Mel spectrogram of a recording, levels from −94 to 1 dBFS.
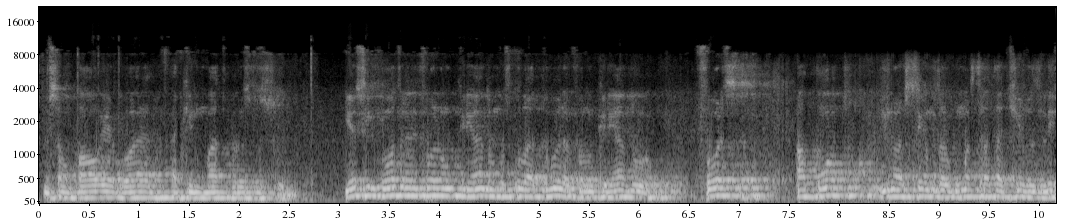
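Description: A call bitrate drop runs from 7.34 s to the end of the clip. A falling bandwidth estimate pushes the encoder from 32 to 10 kbps, bottoming out for 1.21 s, and the band narrows from 20 kHz to 8 kHz, leaving the sound coarse and muffled.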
